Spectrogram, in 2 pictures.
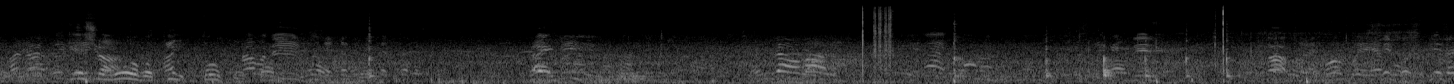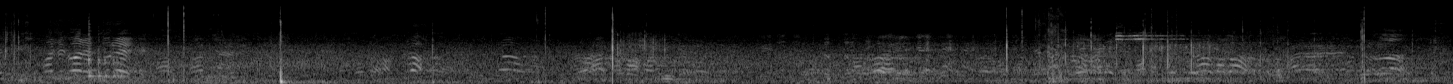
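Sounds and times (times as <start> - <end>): ball being kicked: 17.3 - 17.5.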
